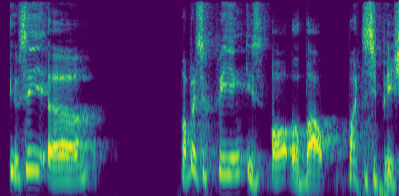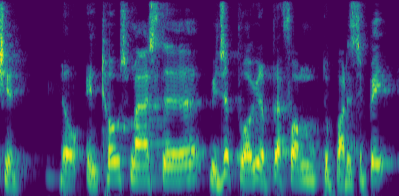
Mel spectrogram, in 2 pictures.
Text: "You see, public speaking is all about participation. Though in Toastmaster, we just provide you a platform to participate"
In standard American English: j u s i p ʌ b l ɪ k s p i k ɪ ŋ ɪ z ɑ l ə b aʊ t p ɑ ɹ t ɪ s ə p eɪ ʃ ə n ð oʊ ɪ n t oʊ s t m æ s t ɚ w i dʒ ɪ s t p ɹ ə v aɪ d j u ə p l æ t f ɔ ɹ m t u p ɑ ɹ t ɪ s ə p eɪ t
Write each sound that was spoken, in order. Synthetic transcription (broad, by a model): j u s i p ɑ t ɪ s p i ɪ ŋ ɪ s ɑ l ə b aʊ t p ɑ t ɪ s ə p eɪ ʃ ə n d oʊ ɪ n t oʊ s m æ s t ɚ w i dʒ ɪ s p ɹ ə aɪ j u ə p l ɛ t f ɔ m t u p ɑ t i s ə p eɪ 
